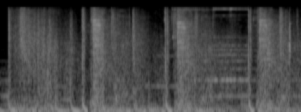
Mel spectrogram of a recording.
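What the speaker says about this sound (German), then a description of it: "Jetzt können wir eine fette Granate werfen" Repeated heavy thumping shots from a grenade launcher in the horde survival shooter NIMRODS, several loud booming impacts in quick succession amid dense in-game noise, with no talking.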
